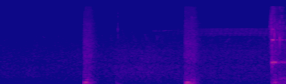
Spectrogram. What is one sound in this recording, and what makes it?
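Two short clicks sound from a game.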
